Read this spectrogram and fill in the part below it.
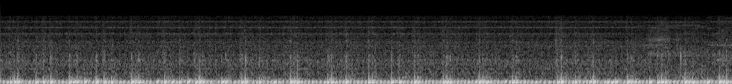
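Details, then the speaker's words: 1995 Honda Acty carbureted engine, jump-started in 27°F cold after sitting 2–3 weeks: lumpy, uneven idle with irregular low thumps and misses about three a second, heavy white smoke, fuel pouring from the air filter; owner suspects a stuck carburetor float. "Uh when it did start, it idled rough as hell and there's a lot a lot a lot of white smoke and there's a bunch of gas pouring out. Like the carburetor float is stuck."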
